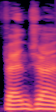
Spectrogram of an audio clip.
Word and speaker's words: Fenja: Is it Fenha and Menha or Fenja and Menja? – Fenja and Menja.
